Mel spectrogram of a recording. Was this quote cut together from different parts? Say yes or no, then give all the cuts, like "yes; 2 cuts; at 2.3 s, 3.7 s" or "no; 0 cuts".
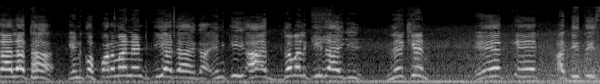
no; 0 cuts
